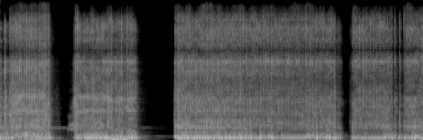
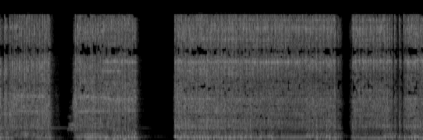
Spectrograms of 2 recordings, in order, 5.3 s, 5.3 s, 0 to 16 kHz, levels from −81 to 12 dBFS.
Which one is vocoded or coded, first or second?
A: first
